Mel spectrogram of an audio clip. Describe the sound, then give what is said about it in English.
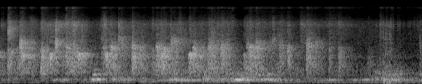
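An audience at a church service claps for grace after a prayer, a dense, steady wash of hand claps that holds at an even loudness throughout, with murmuring voices mixed in underneath. “Be seated and clap on for grace.”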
